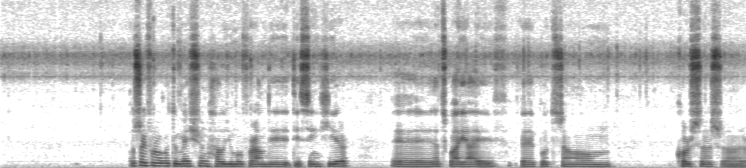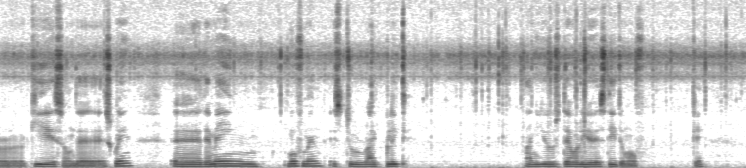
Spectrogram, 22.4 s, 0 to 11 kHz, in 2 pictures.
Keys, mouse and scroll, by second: 1.5 click, 4.3 click, 16.8-22.3 right drag, 17.5-22.3 typing.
